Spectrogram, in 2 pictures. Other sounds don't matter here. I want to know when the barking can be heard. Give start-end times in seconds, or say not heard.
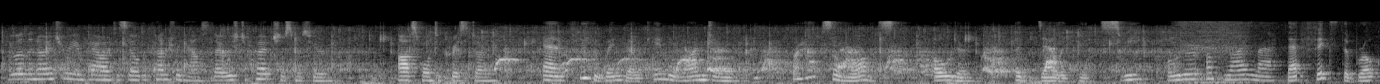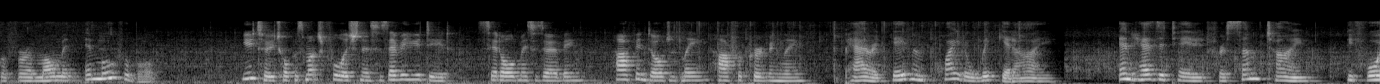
4.9-10.6.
